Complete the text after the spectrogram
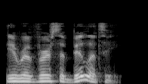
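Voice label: "irreversibility", British English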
